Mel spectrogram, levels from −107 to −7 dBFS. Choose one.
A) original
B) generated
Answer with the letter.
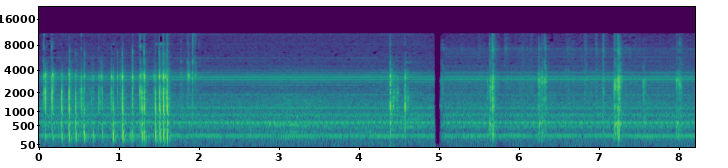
B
